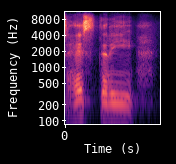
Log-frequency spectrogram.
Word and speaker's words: history: وخلي بالكم بقى حضرتك في ثلاث كلمات بنخطئ كثير في نطقهم، منهم اللي هي medicine business history. احيانا نقول ميديسن عشان الاي، بيزنس عشان الاي، لا، او هيستوري عشان الاو، لا، هي مقطعان ضيا سيلابك. ميديسن بيزنس هيستوري، امتى اقول الاي؟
